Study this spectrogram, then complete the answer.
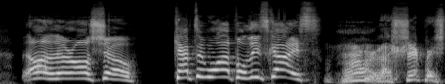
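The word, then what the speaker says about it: Wapol: Like, his name is pronounced Wapple. Think like waffle. Wappo.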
